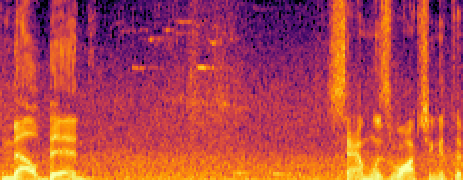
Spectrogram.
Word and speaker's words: Melbourne: say it now I used to call it Mel Bern I used to call it now born born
